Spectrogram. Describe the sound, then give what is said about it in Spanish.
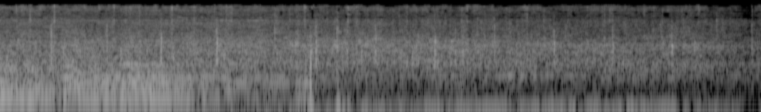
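A crowd applauds steadily, a dense wash of many hands clapping at a moderate level, with a low murmur underneath at the start that fades as the clapping continues. “Un aplauso grande. Un aplauso grande.”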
